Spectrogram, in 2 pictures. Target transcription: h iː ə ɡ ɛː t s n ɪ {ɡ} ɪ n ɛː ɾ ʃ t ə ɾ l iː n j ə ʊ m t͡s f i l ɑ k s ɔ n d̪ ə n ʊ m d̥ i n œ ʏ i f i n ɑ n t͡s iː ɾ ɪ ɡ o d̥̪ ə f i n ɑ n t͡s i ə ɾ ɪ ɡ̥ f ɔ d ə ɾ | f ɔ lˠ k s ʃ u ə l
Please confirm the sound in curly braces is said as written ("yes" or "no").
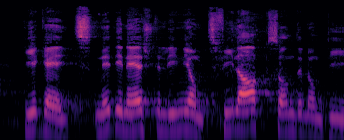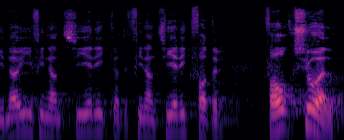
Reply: no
